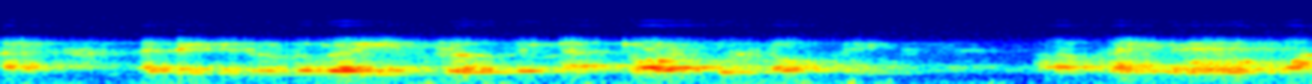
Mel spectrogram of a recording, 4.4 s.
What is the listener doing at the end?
taking over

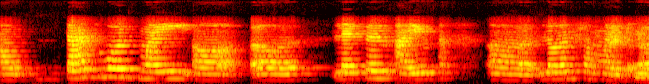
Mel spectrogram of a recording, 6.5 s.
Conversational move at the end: taking over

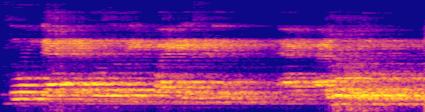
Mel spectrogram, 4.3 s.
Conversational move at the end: listening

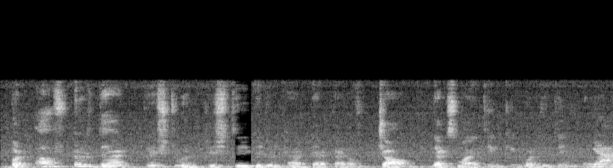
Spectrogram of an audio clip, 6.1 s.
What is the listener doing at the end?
taking over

